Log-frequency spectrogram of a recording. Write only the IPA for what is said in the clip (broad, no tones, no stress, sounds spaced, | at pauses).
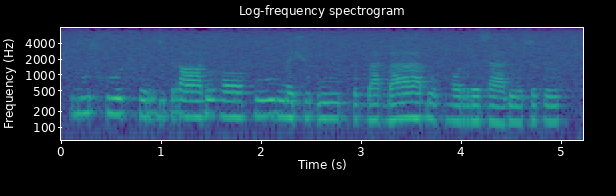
d uː s x uː ʈ͡ʂʰ ʊ r d u ʔ r ɑː ɗ ʊ ɦ ɔː k͡p uː ŋ͡m ɛ ʃ u ʔ w uː f ʔ o ɡ͡b a ɡ͡b aː ɓ o f ɦ ɔ r ə s aː ɗ ʊː s ɵ k͡p ɵ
